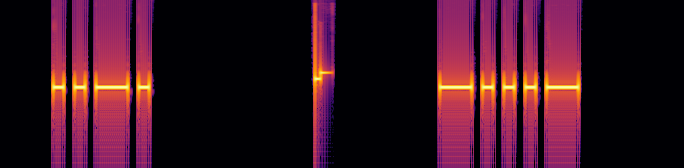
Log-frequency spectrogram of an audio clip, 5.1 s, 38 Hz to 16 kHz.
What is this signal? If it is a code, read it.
Morse code, heard as a keyed tone, about 15 wpm, 700 Hz. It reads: F <BT>
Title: Single Character (Letter:Number:Punctuation:Prosign) Alt 15wpm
